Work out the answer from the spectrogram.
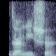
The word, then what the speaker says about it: Danisha: Hi, Oh, did I pronounce that correctly? Danisha. Yes. Thank you so Danisha.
